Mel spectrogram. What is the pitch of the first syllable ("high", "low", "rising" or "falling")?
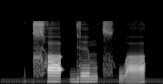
high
